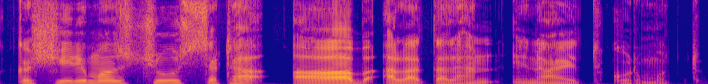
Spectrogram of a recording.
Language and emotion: Kashmiri, neutral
